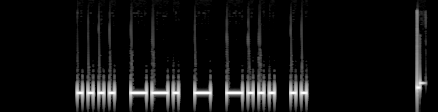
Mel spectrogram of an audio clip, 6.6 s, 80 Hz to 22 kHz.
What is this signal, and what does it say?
Morse code, heard as a keyed tone, about 15 wpm, 700 Hz. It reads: HGTBI
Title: Code Groups - 5 Letters - 15wpm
